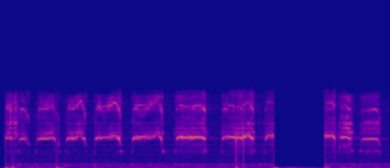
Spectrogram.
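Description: Osprey begging call: a fast series of shrill, whistled notes, about four a second, then a brief pause before more, over a faint low hum.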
